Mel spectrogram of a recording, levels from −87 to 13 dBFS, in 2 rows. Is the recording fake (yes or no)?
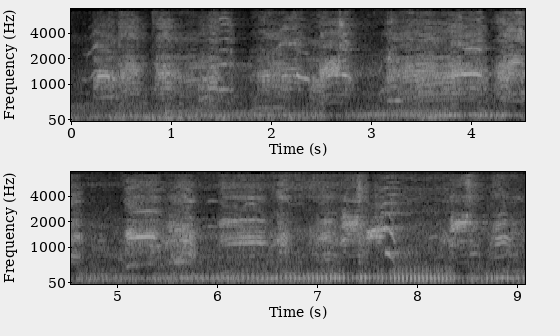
no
